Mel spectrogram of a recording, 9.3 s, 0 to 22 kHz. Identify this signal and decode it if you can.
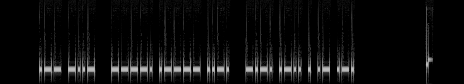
Morse code, heard as a keyed tone, about 25 wpm, 700 Hz. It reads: WX 91F CLEAR
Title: K1USN SST QSO Practice 25wpm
